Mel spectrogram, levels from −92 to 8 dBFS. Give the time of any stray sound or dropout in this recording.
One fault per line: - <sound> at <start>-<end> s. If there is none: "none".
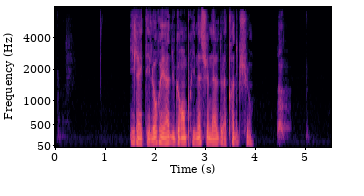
- bark at 4.5-4.7 s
